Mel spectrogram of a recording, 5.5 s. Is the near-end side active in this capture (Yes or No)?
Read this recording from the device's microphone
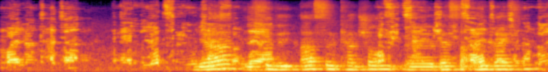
Yes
